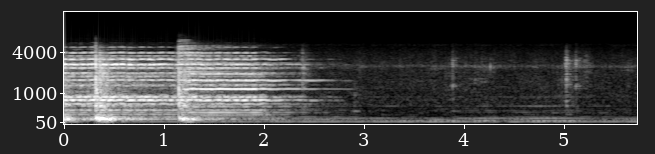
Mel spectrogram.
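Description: Playing cards are laid down on a table.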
